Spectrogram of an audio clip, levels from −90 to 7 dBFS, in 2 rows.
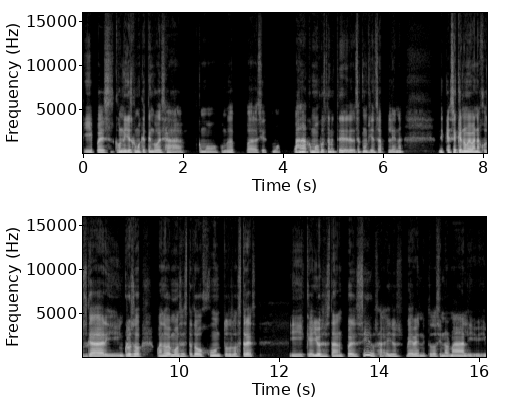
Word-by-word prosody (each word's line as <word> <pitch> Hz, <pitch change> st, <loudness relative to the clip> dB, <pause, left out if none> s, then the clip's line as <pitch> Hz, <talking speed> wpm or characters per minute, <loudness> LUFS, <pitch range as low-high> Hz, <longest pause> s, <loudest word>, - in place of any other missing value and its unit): y 130 Hz, -2 st, -2 dB
pues, 120 Hz, +7 st, -1 dB
con 135 Hz, +2 st, +2 dB
ellos 145 Hz, 0 st, +4 dB
como 135 Hz, -4 st, +1 dB
que 120 Hz, -, -2 dB
tengo 130 Hz, +1 st, +1 dB
esa, 120 Hz, -1 st, -4 dB, 0.3 s
como, 110 Hz, +2 st, -7 dB
¿cómo 130 Hz, -2 st, -5 dB
se 120 Hz, -, -4 dB, 0.2 s
podrá 115 Hz, 0 st, -4 dB
decir? 115 Hz, +1 st, -9 dB
Como 110 Hz, 0 st, -10 dB, 0.3 s
ajá, 205 Hz, -1 st, +4 dB
como 175 Hz, -4 st, 0 dB
justamente 195 Hz, -3 st, -1 dB
esa 180 Hz, -, -6 dB
confianza 130 Hz, -3 st, -2 dB
plena, 130 Hz, -, -5 dB, 0.7 s
de 130 Hz, -1 st, -3 dB
que 130 Hz, 0 st, 0 dB
sé 140 Hz, +3 st, +2 dB
que 155 Hz, -, +6 dB
no 140 Hz, -, +7 dB
me 135 Hz, -, +8 dB
van 125 Hz, -1 st, +6 dB
a -, -, +3 dB
juzgar. 135 Hz, +2 st, +4 dB
Y 115 Hz, -1 st, -4 dB
incluso 140 Hz, +3 st, +2 dB, 0.3 s
cuando 130 Hz, +2 st, +2 dB
hemos 160 Hz, +1 st, +2 dB
estado 135 Hz, 0 st, +1 dB
juntos 130 Hz, 0 st, -1 dB
los 120 Hz, +1 st, -5 dB
3 135 Hz, -1 st, +3 dB, 0.6 s
y 120 Hz, -2 st, -4 dB
que 115 Hz, 0 st, -4 dB
ellos 130 Hz, +1 st, +4 dB
están, 120 Hz, -1 st, -2 dB
pues 130 Hz, -2 st, 0 dB
sí, 310 Hz, +4 st, +2 dB
o 240 Hz, -, -1 dB
sea, 110 Hz, -, -8 dB
ellos 125 Hz, 0 st, -3 dB
beben 115 Hz, -1 st, 0 dB
y -, -, -10 dB
todo 115 Hz, 0 st, -4 dB
así 110 Hz, +3 st, -8 dB
normal 120 Hz, 0 st, +1 dB
y 110 Hz, 0 st, -7 dB
125 Hz, 195 wpm, -23 LUFS, 120-140 Hz, 0.7 s, me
